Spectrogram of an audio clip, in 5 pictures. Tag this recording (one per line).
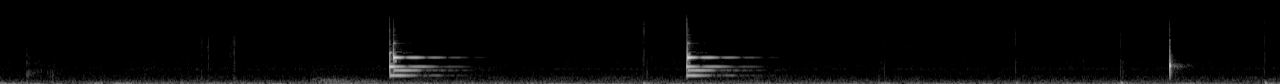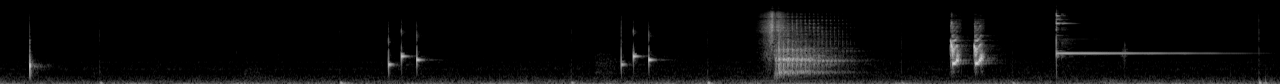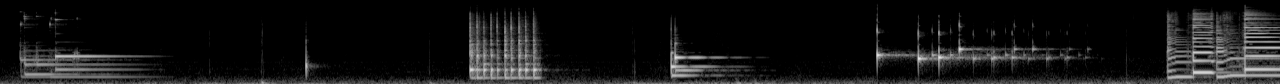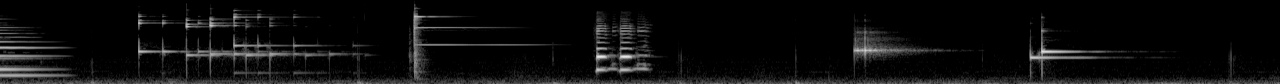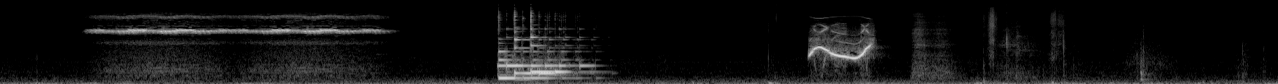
ringtone
sms
mobile
cell-phone
alert
message
phone
cell
ring-tone
cellphone
text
